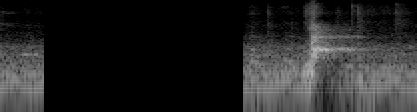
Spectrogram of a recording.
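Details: A male Miniature Dachshund, lonely after a female keeps rejecting his invitations to play, gives a single short, high whining cry that rises sharply then drops away.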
